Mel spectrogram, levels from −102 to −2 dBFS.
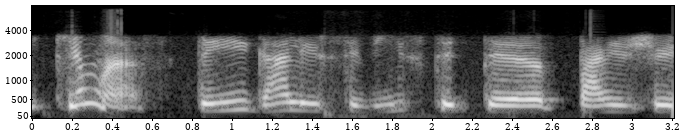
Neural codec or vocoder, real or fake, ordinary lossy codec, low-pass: none; real; AAC, 48 kbps; 7.2 kHz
